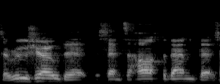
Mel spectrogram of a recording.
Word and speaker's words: Araujo: So we know they've asked about, I think it's pronounced Araujo, the centre-half for them, that's only just signed a new contract.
